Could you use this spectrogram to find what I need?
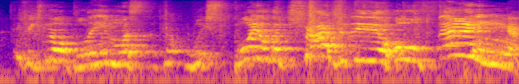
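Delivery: high frustrated shout. Real, not acted. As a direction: cry out in despair. Frustrated outburst about the story.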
